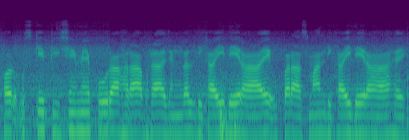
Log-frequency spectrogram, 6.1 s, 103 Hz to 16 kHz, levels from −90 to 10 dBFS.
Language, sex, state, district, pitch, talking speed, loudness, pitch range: Hindi, male, Bihar, Jamui, 130 Hz, 175 wpm, -21 LUFS, 125-135 Hz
